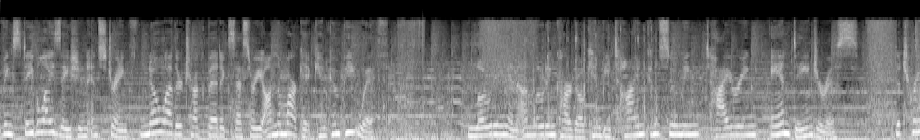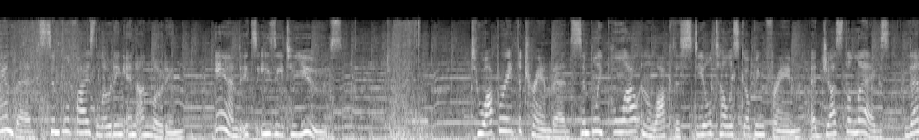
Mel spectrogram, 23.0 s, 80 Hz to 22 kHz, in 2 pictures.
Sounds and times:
Speech: 0:00.0 - 0:04.8, 0:05.8 - 0:15.8, 0:17.4 - 0:22.9
Music: 0:00.0 - 0:22.9.

